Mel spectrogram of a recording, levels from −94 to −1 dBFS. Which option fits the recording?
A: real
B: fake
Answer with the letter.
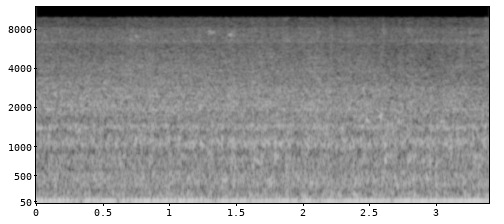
B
